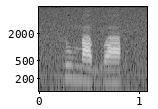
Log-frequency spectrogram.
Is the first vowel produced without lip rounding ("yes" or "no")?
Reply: no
